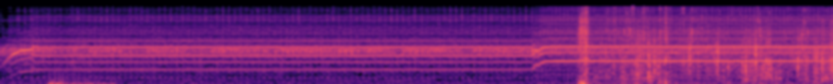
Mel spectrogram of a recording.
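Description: A steady electronic buzzing tone that slides up in pitch as it starts, with a low thump in the first second. About five seconds in, the tone steps up in pitch, and a sharp click follows shortly after.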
